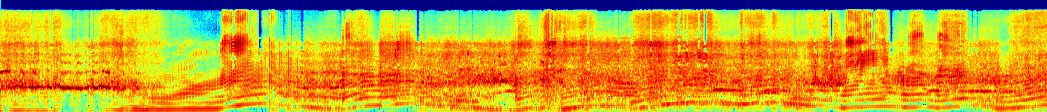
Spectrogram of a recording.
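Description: A car's engine revved hard over and over, its pitch climbing about two seconds in and then rising and falling roughly once a second, with tyres squealing as the car slides and spins.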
